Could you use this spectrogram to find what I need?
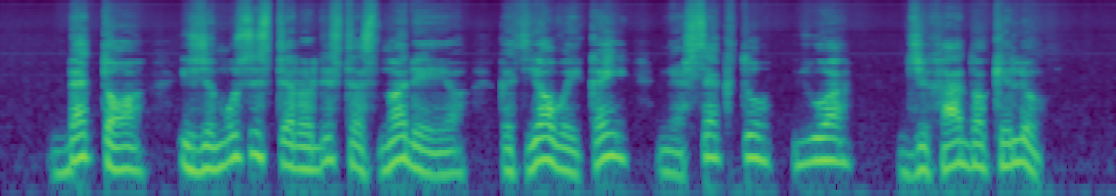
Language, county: Lithuanian, Utena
